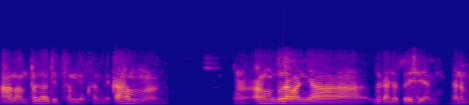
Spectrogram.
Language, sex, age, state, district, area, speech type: Sanskrit, male, 18-30, Karnataka, Chikkamagaluru, urban, conversation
